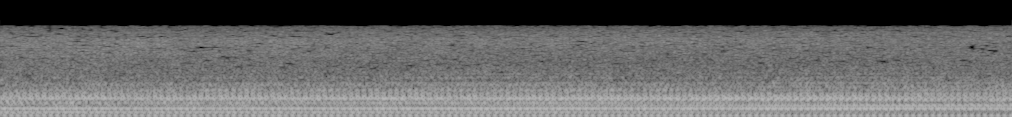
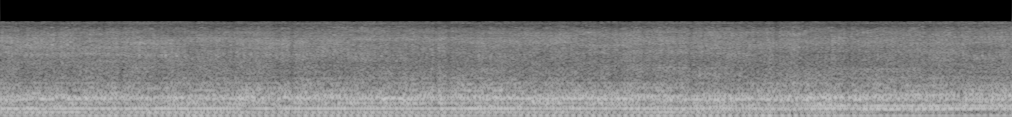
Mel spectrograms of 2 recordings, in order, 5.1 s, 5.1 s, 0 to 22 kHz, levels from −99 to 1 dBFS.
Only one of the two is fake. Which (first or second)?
second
